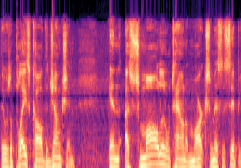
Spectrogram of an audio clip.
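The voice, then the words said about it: Slightly hoarse voice. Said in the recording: “I'm a little hoarse because last night”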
